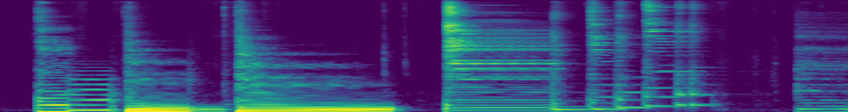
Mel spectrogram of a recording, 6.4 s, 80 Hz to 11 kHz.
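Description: Roland JD-800 digital synthesizer playing a deep, bass-heavy patch. A few short low notes are followed by two long, loud held notes. After a brief break comes a quicker run of shorter, brighter notes that dies away near the end.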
